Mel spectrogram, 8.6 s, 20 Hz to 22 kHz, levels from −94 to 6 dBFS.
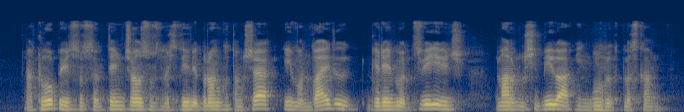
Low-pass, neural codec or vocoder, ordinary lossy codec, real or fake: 9.9 kHz; autoencoder, 22.05 kHz, a latent of 192 numbers a frame, VITS, trained on one speaker; none; fake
